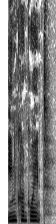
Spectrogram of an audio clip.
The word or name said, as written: inkongruent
